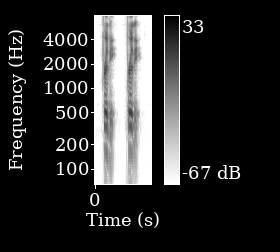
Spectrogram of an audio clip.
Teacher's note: this was pronounced with the E vowel not the schwa why because the next word begins with a vowel sound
